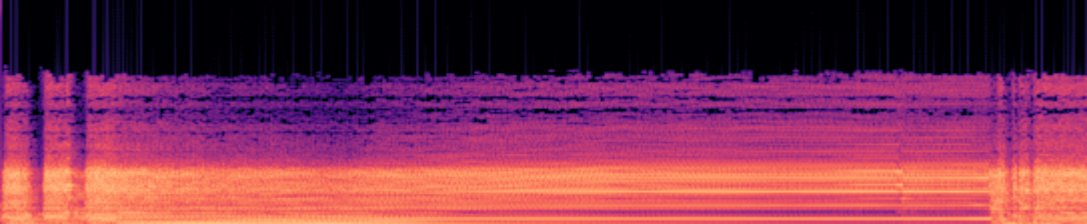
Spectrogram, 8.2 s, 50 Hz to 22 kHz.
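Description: Distorted electric guitar through a modified Marshall JMP 2203 100-watt valve head (SS mod) and Marshall cabinet: a few quick chord stabs, then one chord left ringing with long sustain, its low end thinning out about halfway through. The chord is muted abruptly near the end and new playing begins.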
